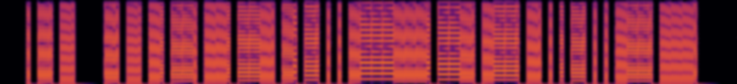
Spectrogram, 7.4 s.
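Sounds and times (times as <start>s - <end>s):
ringtone: 1.2s - 7.0s.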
